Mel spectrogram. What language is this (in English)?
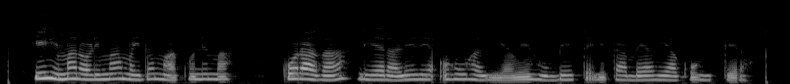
Kikuyu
